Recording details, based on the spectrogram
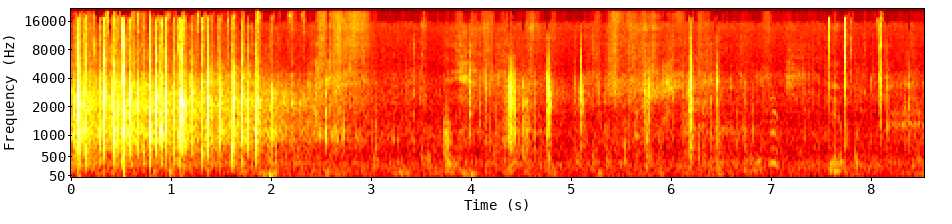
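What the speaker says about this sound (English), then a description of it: "So let's give them a round of applause." Audience applause for the sponsors at a small business event in Savannah, a burst of clapping for about two seconds, then tapering into scattered faint claps and quiet room noise.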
